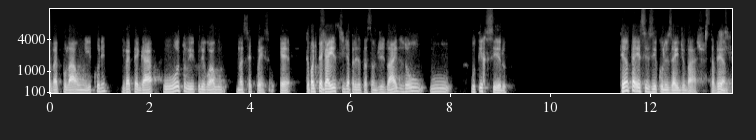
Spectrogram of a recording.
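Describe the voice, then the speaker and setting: Husky man guiding over a lo-fi call. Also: on the low side, lively intonation, moderate pace. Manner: patient, directive. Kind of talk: casual tech help on a video call. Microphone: video call.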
